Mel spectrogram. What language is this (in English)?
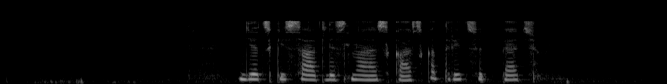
Russian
